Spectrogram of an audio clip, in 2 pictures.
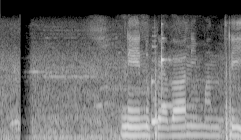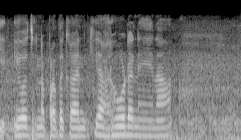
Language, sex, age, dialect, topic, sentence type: Telugu, female, 36-40, Central/Coastal, banking, question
